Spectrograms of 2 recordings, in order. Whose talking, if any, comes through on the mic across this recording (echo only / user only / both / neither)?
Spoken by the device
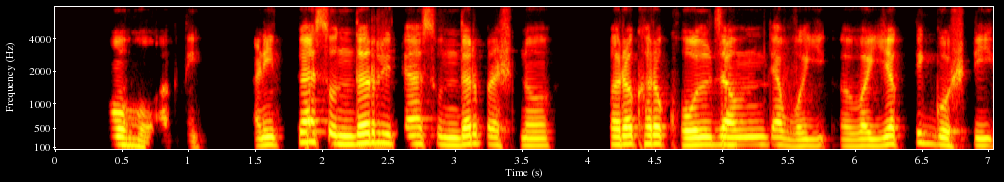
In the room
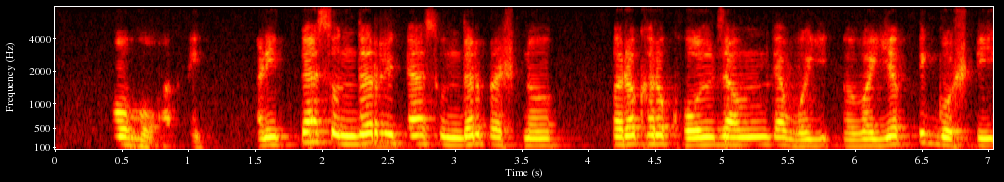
echo only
